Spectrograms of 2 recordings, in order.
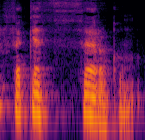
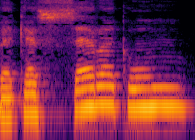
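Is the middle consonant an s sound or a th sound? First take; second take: th; s. First: The middle consonant sounds like a voiceless th. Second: The middle consonant sounds like an s. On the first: The speaker calls it right. "Notice there is a tha here" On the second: The speaker calls it wrong. "sin instead of the tha. This is wrong"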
